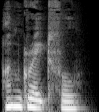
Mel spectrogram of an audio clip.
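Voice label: "ungrateful", British English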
